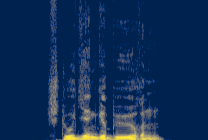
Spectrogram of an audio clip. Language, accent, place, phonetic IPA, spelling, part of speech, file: German, Germany, Berlin, [ˈʃtuːdi̯ənɡəˌbyːʁən], Studiengebühren, noun, De-Studiengebühren.ogg
- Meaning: plural of Studiengebühr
